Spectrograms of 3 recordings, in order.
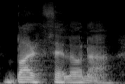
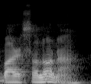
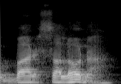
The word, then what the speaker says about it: Barcelona: But the Catalan pronunciation of Barcelona is more like Barcelona. The C is the S sound because they don't do the Spanish lisp. And the vowels are all a shorter vowel except for the O. So Barcelona is apparently how you're supposed to pronounce it, approximately.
